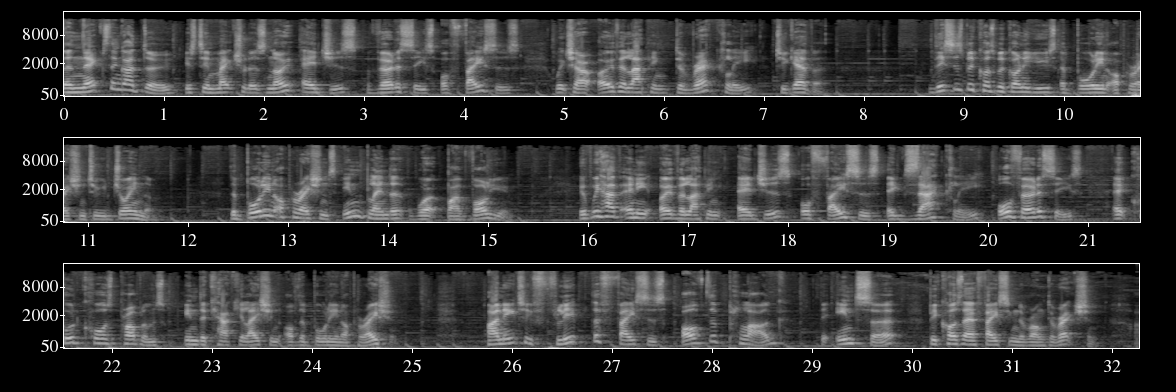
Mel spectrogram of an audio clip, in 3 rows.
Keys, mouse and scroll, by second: 0.6 KP_3, 0.9 z, 1.2-3.3 middle drag, 2.5 g, 4.3 g, 5.5 middle click, 6.3 Tab, 6.6 right click, 7.2-8.3 middle drag, 7.8 Tab, 8.3 right click, 8.3 a, 8.5 middle click, 8.8 e, 9.1 g, 12.2 Tab, 13.1 KP_3, 14.0-16.0 middle drag, 14.5 g, 16.3-19.0 right drag, 17.0 Tab, 17.5 b, 18.8 g, 22.0 Tab, 22.4 middle click, 22.6 z, 23.9 Tab, 24.4 a, 24.5-31.2 middle drag, 24.5 a, 31.7 ctrl+n.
